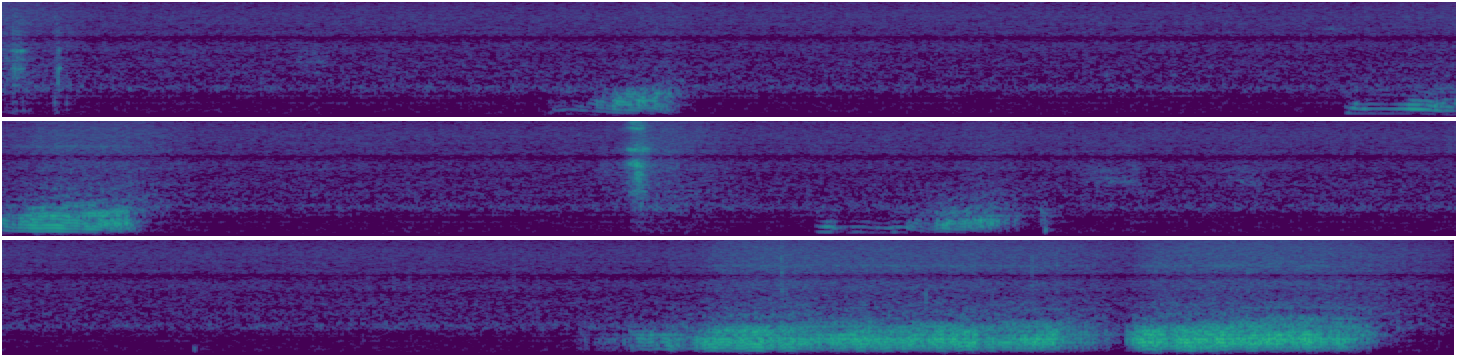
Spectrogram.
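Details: Sleeping small female dog, half Chihuahua and half miniature Pinscher, snoring: rhythmic snorting snores with a longer, louder snore near the end.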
